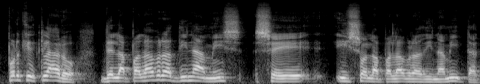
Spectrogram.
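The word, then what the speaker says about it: δύναμις: Nuevo Testamento, por ejemplo, se escribe dunamis, pero la U se pronuncia como I, entonces Dinamis.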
